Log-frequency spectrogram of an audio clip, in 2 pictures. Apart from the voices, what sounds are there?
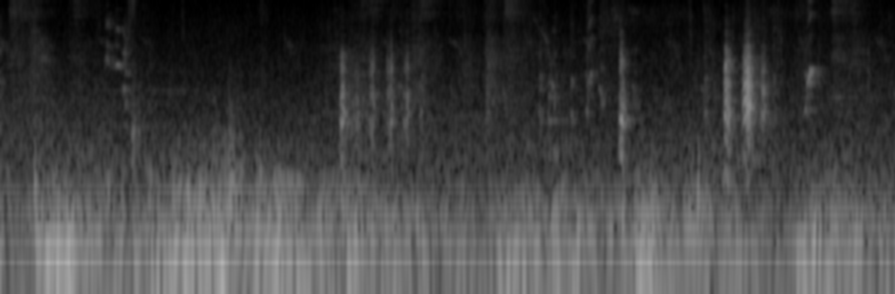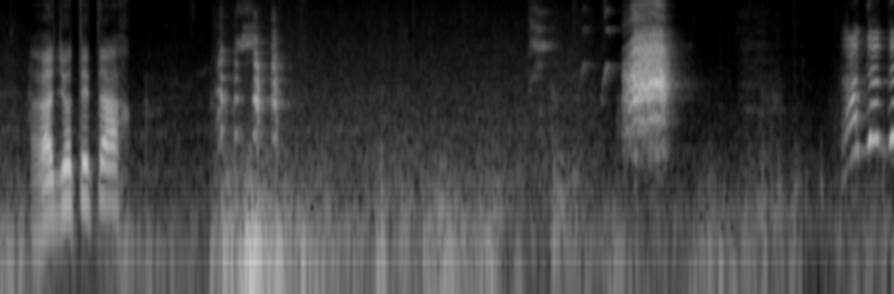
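parrot squawking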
